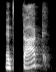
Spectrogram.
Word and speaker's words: tak: Tak, Tak. tak, inwenel, Tak. Inoenel. tak, tak, Trak. tak, Trak. T, A, K, con Ah, acento en la primera A.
